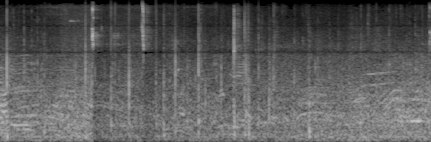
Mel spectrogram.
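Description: A football match on a hard outdoor court: a string of short, sharp knocks from the ball being kicked and players' shoes on the playing surface, scattered irregularly, over faint voices.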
